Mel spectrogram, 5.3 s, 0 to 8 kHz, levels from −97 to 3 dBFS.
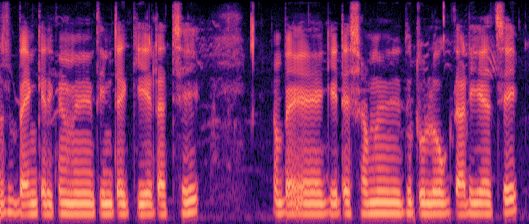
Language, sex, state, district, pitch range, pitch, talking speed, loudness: Bengali, male, West Bengal, Cooch Behar, 140-145 Hz, 145 Hz, 135 wpm, -16 LUFS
